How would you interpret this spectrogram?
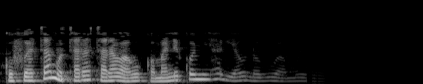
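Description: Throughout, the speech sounds watery and swirly, with nothing above 6 kHz and metallic chirps on s sounds. This is likely MP3 compression at a very low bitrate, around 24 kbps. Unlike plain low-pass filtering, the damage flickers from frame to frame rather than simply dulling the sound.

From 1.70 s to 4.24 s, as the fade-out drops the level, truncation distortion appears. The fade keeps too few bits and adds no dither, which fits a resolution of about 9 bits. It is worst from 2.2 s to 4.24 s, where the quiet tail turns gritty. Codec swirl stays the same at any level, but this grit worsens as the level falls.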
